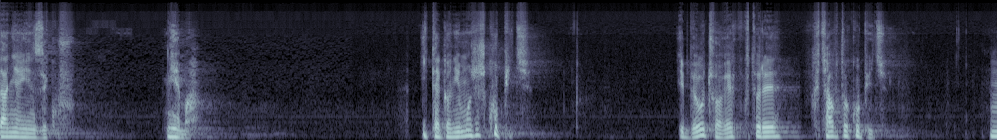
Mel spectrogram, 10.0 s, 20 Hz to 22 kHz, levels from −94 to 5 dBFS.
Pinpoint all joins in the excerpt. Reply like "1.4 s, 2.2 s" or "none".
8.0 s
